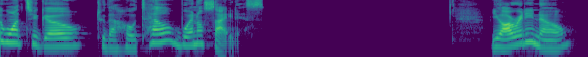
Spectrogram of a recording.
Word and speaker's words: hotel: Now say, the Hotel Buenos Aires. You can do this one. El Hotel Buenos Aires. The H is silent in Spanish.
